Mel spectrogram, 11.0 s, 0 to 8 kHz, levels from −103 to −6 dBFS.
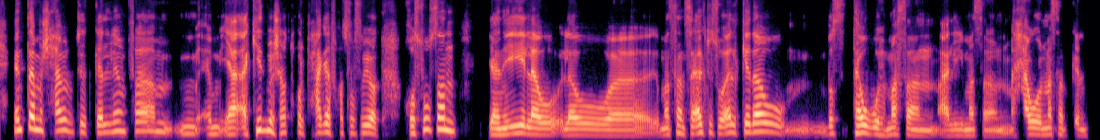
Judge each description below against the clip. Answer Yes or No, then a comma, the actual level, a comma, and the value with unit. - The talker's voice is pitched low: No, medium, 160 Hz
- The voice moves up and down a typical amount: No, wide, 6.5 semitones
